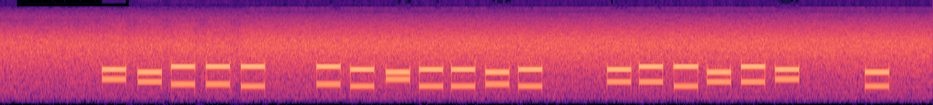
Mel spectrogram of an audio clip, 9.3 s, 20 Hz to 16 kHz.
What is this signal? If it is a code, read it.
DTMF, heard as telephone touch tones, dialled by hand, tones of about 240 ms, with phone line noise. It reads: 07663 62*2242 893790 1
